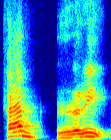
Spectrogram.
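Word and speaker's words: February: जनवरी फिर इसको क्या बोलते हैं फरवरी फरवरी फेबरी फेबरी तो यह लास्ट में ना ये फेबरी ठीक है फेबरी फिर यह आर साइलेंट है यह बनता है मार्च माच जैसे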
